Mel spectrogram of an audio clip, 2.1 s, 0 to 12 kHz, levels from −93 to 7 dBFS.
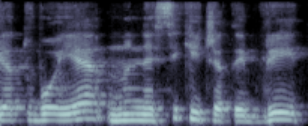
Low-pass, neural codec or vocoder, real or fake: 10.8 kHz; none; real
